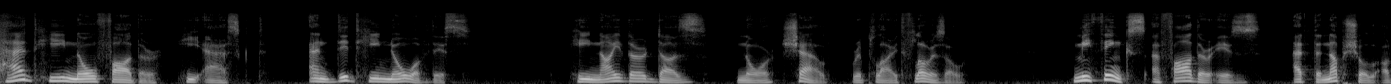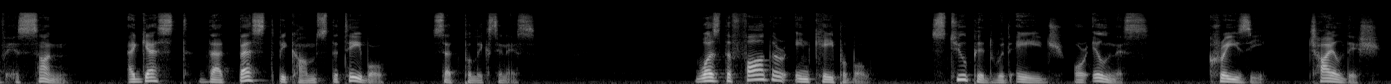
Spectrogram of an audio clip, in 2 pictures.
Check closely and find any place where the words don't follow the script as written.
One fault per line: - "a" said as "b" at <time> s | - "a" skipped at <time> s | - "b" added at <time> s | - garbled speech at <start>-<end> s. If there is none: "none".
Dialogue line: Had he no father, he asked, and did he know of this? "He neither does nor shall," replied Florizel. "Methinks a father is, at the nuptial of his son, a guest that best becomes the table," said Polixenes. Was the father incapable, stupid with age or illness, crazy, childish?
none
